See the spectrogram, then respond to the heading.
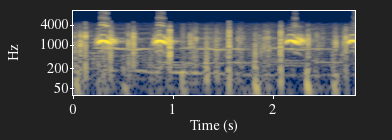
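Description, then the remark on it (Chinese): A crow caws four times, in two pairs of harsh, raspy calls separated by a short pause, with scattered clicks and rustling underneath and no voices. “奸细乌鸦接到命令后，立刻出发了。”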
